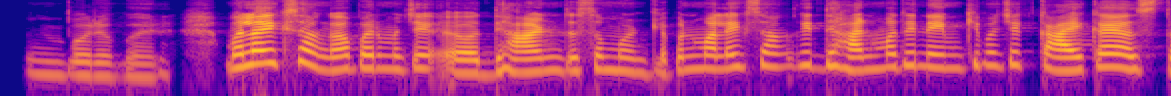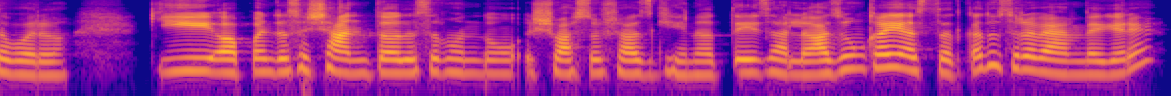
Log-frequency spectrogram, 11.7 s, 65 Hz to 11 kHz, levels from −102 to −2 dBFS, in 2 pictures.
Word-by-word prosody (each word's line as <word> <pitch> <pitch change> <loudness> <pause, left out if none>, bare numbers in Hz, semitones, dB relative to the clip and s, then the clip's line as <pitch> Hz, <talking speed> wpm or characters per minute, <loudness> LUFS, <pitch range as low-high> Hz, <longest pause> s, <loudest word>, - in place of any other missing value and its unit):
बरोबर. 200 -3 -14 0.4
मला 360 +5 +10
एक 385 0 +7
सांगा, 310 -10 +1
पण 290 -1 -2
म्हणजे 280 +1 -4
अ, 225 -6 -2
ध्यान 245 +1 +3
जसं 260 +2 -6
म्हटलं 245 -3 -11
पण 265 +1 -8
मला 285 0 +2
एक 310 - -3
सांगा, 315 -2 -5
की 345 - -1
ध्यानमध्ये 310 +2 0
नेमकी 305 +1 -1
म्हणजे 340 +1 -6
काय-काय 265 +5 +5
असतं 245 -4 -3
बरं? 205 -1 -8 0.4
की 250 +1 +3
आपण 240 +1 -5
जसं 240 +3 -5
शांत 230 -4 +2 0.2
जसं 240 0 -8
म्हणतो 220 -1 -13
श्वासोश्वास 220 -1 -4
घेणं 205 -3 -11
ते 230 0 -2
झालं. 220 -3 -6
अजून 265 +7 -2
काही 300 +1 +5
असतात 255 -4 -4
का 260 - -5
दुसरं 290 -5 -6
व्यायाम 220 -3 -2
वगैरे? 220 +10 -4
250 Hz, 195 wpm, -21 LUFS, 225-290 Hz, 0.4 s, मला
